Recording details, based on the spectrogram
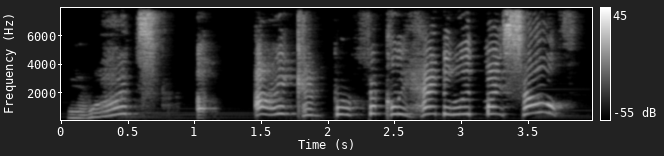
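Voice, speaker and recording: A woman voicing a hot-tempered, defiant teenage girl in a visual novel, with shrill, indignant outbursts. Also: expressive, unhurried, fairly bright tone, faint music behind, exaggerated voice.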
